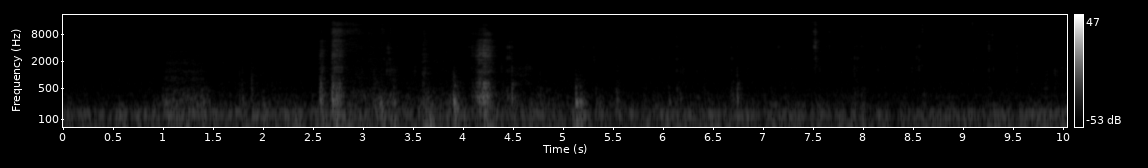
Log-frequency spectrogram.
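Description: A person quietly chewing a bite of firm Babybel Light cheese: faint wet mouth sounds with a few louder clicks about three and four seconds in.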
